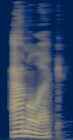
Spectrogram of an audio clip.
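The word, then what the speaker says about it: Abimelech: but I will be king amalec that's actually the correct pronunciation this time hopefully I stick with that AMC he his name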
